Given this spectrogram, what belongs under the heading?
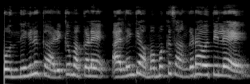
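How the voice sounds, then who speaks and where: Someone playing a doting old grandmother, high and quick. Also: sharp tone. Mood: soothing. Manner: coaxing and doting, with rural Kerala speech. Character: fussing, loving old grandmother. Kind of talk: family skit acting.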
